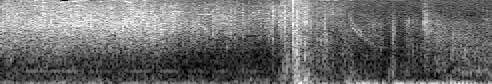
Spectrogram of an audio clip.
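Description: A double-barrelled shotgun fires a single heavy blast.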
